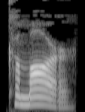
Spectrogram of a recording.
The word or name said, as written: qamar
